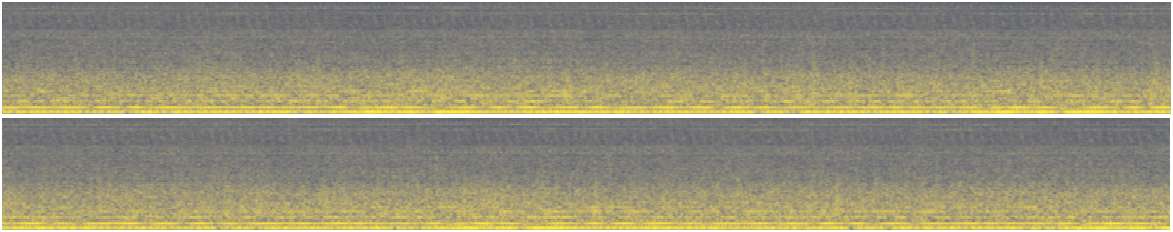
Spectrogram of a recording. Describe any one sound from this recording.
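A drone's rotors hum steadily and loudly.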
